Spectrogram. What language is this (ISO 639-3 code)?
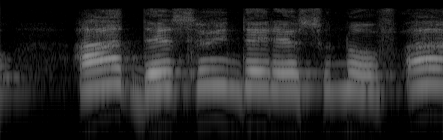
por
